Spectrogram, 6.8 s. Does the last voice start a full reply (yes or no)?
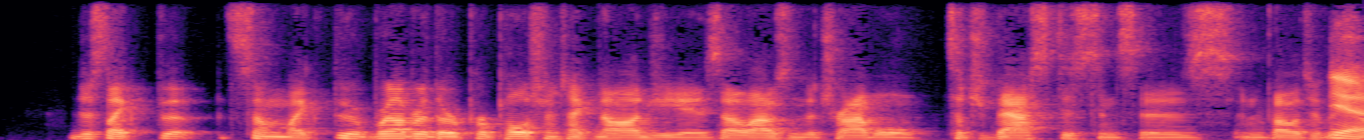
yes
